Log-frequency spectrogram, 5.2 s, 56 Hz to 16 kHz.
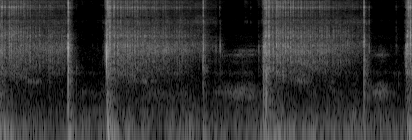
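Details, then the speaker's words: Linnhue baitcaster reel (12 ball bearings plus one roller), handle cranked fast: bursts of dry, gritty whirring between clicks as the bearings are heard working; noisy reel at speed, cause not confirmed. "the only thing i don't like is i want you guys to listen when i really speed up this handle turn you can really hear those bearings in there working"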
